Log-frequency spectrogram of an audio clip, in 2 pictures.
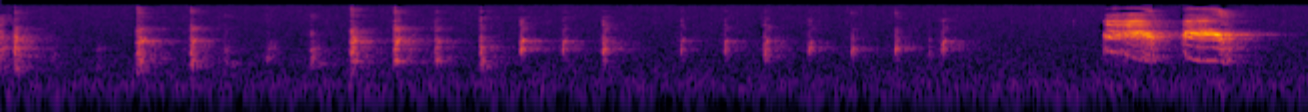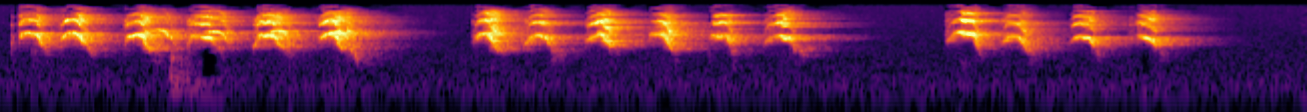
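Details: Quaker parrot kept as a pet, indoors: soft scattered chirps at first, then a loud run of harsh, grating squawks given in quick rhythmic series of four to six notes with short pauses.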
